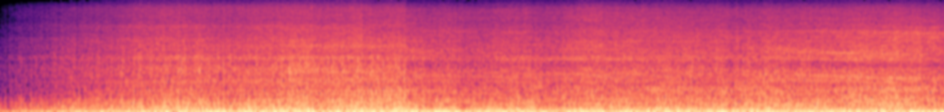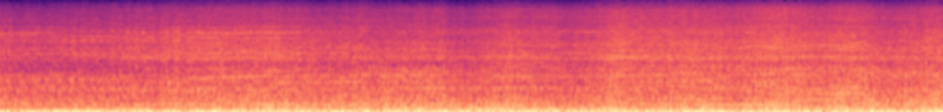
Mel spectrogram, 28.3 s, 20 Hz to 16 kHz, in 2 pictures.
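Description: Wind rush and buffeting on a bike-mounted camera at road speed, with the KTM 1290 Super Adventure S V-twin engine running underneath, its pitch rising and falling with the throttle. The sound fades in over the first couple of seconds.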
